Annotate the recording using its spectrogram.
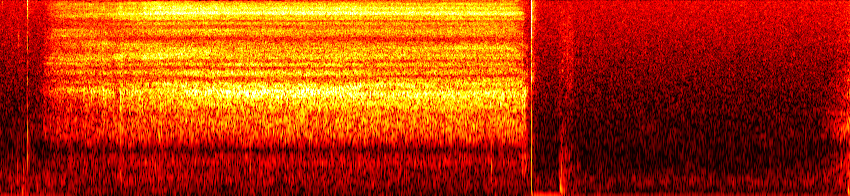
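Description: Long draw on a Joyetech Cuboid Mini e-cigarette with a stainless-steel notch coil: a steady airy hiss of air pulled through the tank as the coil fires. It lasts about five seconds and stops with a short click.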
